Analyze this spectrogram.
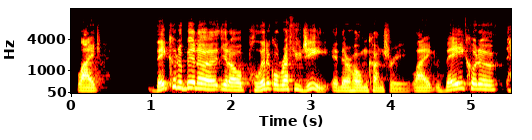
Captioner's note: none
